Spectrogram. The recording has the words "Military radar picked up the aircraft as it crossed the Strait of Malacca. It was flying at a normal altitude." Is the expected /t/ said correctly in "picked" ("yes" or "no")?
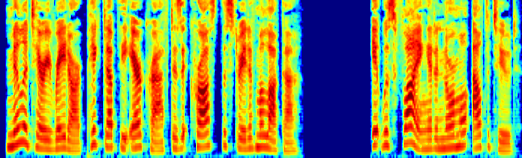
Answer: yes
